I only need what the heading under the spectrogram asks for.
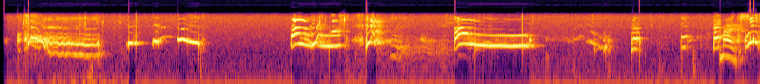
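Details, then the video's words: Border Terrier howling, a female dog: wavering tonal howls near the middle pitch range with rising and falling slides, broken into short bursts with brief pauses and a few sharper yips between. "Cutest Howl from Maggie the Border Terrier"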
